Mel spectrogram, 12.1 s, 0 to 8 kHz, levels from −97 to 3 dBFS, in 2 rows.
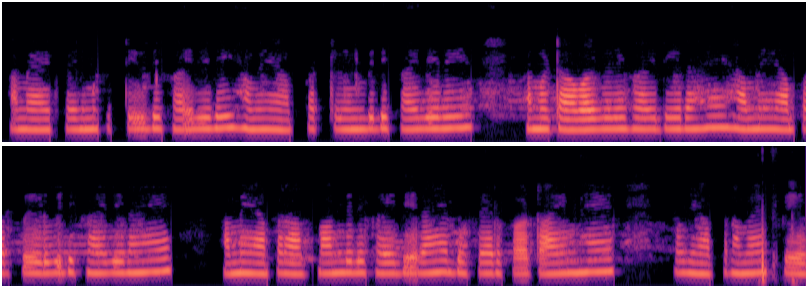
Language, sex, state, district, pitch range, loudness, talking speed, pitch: Hindi, female, Jharkhand, Jamtara, 190-200 Hz, -30 LUFS, 240 wpm, 195 Hz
